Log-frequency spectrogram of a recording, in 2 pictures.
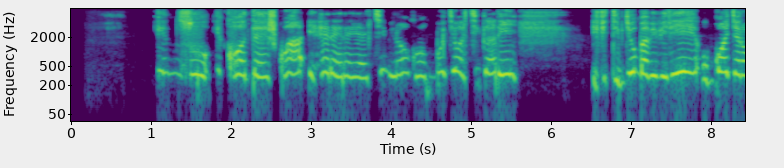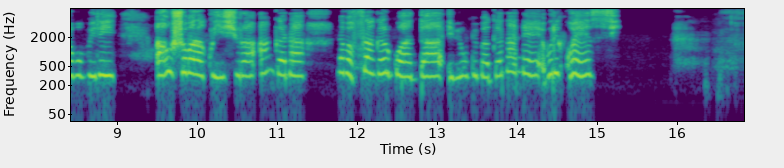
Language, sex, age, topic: Kinyarwanda, female, 36-49, finance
